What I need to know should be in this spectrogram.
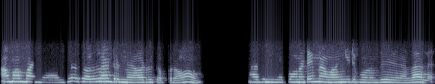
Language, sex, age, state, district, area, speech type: Tamil, female, 30-45, Tamil Nadu, Pudukkottai, rural, conversation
